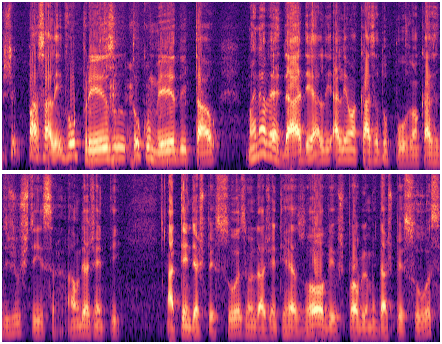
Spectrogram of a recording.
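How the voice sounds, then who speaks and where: This man talks fairly quickly at a medium pitch with lively intonation. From Pernambuco backlands, Brazil. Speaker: court president, judge. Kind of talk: interview. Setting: studio. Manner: plain, easy-to-understand speech; halting with repetitions.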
